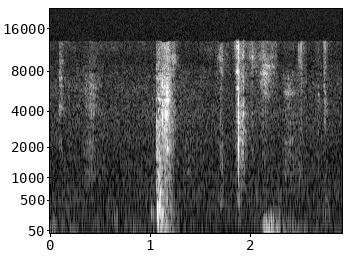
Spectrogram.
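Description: Plastic packaging crinkles as it is handled.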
